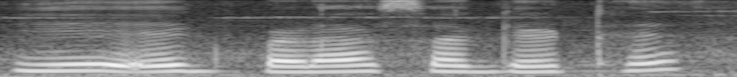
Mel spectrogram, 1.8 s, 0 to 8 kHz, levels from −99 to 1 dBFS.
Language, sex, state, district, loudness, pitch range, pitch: Hindi, female, Uttar Pradesh, Lucknow, -13 LUFS, 225-255 Hz, 235 Hz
